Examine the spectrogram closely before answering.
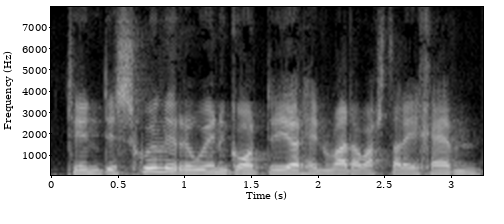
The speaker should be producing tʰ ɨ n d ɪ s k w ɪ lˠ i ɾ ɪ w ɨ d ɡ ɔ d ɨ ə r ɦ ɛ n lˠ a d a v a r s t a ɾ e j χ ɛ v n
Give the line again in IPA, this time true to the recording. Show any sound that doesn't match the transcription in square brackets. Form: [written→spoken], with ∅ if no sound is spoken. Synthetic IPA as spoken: tʰ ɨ n d ɪ s k w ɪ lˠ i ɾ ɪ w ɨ [d→n] ɡ ɔ d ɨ ə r ɦ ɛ n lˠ a d a [v→w] a [r→∅] s t a ɾ e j χ ɛ v n

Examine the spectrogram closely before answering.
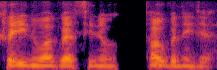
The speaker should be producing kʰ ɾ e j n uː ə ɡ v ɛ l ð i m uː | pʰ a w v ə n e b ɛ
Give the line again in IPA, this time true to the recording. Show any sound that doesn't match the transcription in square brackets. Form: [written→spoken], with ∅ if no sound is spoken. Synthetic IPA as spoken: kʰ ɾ e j n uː [ə→a] ɡ [v→w] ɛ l [ð→θ] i [m→n] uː | pʰ a w [v→b] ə n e [b→d] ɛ

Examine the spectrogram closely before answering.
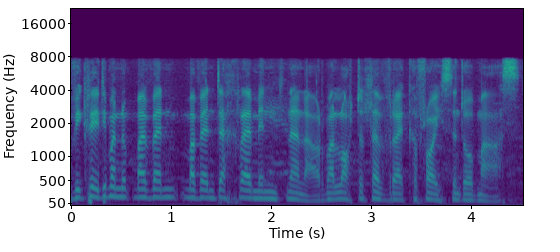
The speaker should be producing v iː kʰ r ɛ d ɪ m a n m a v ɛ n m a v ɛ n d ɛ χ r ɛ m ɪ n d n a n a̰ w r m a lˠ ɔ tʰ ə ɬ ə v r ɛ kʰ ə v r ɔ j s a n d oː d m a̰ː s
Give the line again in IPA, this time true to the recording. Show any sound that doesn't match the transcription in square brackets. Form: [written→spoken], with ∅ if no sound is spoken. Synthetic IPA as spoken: v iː kʰ r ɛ d [ɪ→i] m a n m a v ɛ n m a v ɛ n d ɛ χ r ɛ m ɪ n d n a n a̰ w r m a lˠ ɔ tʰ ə ɬ ə v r ɛ kʰ ə [v→f] r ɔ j s [a→ə] n d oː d m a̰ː s

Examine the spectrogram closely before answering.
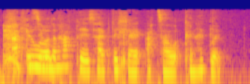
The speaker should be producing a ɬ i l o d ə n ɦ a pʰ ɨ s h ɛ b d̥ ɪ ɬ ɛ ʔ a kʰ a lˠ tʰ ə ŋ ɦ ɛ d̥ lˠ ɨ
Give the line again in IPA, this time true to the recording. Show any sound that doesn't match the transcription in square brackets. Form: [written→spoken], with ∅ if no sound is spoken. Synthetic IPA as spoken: a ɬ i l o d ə n ɦ a pʰ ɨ s h ɛ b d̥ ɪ ɬ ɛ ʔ a [kʰ→tʰ] a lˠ [tʰ→kʰ] ə [ŋ→n] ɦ ɛ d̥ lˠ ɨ

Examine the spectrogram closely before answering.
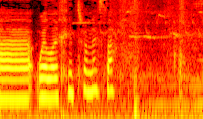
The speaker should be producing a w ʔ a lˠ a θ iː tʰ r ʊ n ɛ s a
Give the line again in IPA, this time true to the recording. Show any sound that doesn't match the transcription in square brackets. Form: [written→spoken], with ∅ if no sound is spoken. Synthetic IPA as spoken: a w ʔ [a→ɛ] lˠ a [θ→χ] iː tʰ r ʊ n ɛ s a

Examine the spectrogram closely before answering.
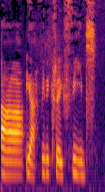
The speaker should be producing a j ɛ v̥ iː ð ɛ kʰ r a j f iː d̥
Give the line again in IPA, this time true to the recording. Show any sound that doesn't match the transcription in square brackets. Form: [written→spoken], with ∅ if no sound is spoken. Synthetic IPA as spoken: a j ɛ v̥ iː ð [ɛ→i] kʰ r [a→e] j f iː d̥

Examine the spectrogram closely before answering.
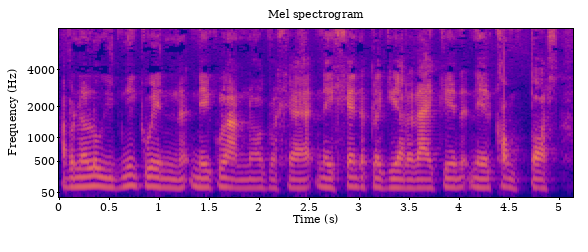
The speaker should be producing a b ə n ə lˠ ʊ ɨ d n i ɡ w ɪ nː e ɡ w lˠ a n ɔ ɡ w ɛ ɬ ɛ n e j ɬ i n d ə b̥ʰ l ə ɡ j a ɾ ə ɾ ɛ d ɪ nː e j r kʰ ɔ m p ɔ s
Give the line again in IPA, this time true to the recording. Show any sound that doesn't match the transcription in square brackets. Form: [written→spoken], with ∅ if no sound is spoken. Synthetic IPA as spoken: a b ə n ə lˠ ʊ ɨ d n i ɡ w ɪ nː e ɡ w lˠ a n ɔ ɡ [w→v] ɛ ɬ ɛ n e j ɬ [i→ɛ] n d ə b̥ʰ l ə ɡ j a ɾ ə ɾ ɛ [d→ɡ] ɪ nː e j r kʰ ɔ m p ɔ s

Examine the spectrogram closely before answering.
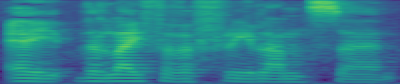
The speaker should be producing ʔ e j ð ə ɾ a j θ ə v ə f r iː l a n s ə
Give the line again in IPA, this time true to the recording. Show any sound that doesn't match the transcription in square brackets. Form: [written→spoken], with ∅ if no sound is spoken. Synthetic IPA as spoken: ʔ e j ð ə [ɾ→l] a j [θ→f] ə v ə f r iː l a n s ə

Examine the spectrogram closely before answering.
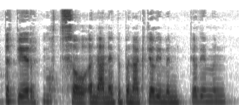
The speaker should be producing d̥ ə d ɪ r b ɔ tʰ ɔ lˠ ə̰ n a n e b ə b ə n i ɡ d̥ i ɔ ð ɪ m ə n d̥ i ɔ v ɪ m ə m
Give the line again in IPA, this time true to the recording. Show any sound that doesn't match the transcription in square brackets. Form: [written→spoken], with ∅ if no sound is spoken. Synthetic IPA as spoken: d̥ ə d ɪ r [b→m] ɔ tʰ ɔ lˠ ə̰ n a n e b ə b ə n [i→a] ɡ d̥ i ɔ ð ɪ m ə n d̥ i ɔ [v→ð] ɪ m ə [m→n]

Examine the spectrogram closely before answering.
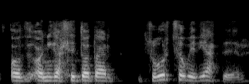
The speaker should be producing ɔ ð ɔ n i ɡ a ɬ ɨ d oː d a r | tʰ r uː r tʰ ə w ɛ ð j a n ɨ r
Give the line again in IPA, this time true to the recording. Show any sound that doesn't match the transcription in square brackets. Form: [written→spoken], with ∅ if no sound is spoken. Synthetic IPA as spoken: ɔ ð ɔ n i ɡ a ɬ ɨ d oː d a r | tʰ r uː r tʰ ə w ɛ ð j a [n→d] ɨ r

